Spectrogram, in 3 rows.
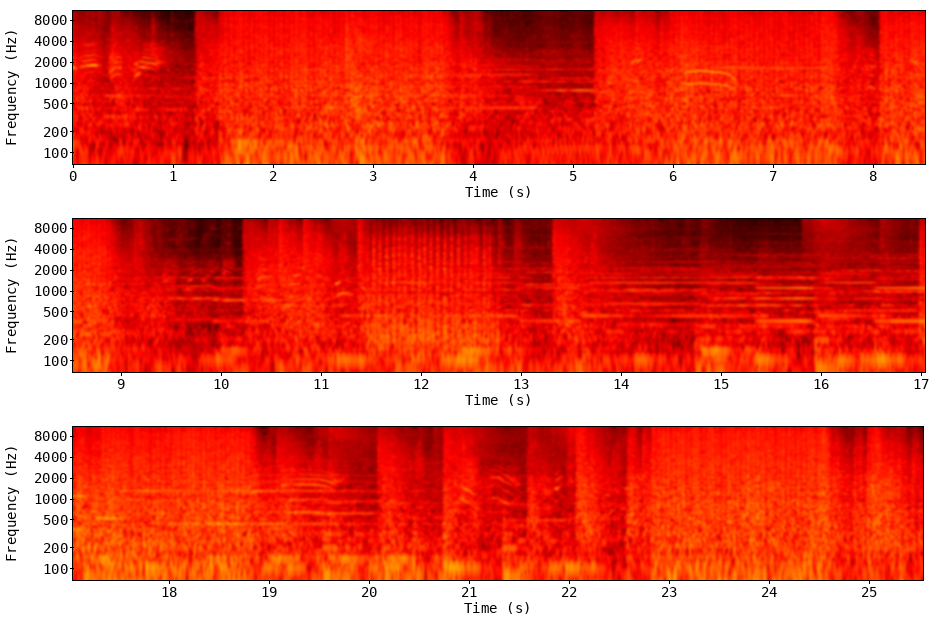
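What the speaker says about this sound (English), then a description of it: "Our squad seen a bit of fire there, getting suppressed by the MG42." MG42 machine gun fire in the World War II strategy game Company of Heroes, repeated dense bursts of rapid shots with booming battle noise, loud and continuous with occasional pauses.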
